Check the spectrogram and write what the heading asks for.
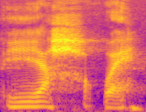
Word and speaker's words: Yahweh: You can almost hear Yahweh. Modern Jews call it Yahweh because the Wah is pronounced almost like a V now, but in the ancient Hebrew it was pronounced like a W. Wah, Wah, Yahweh.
